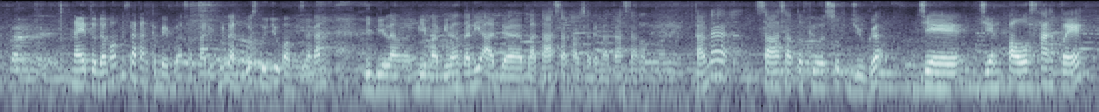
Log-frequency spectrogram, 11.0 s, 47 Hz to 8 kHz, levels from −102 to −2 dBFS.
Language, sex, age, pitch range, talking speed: Indonesian, male, 20-39, 150-225 Hz, 155 wpm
